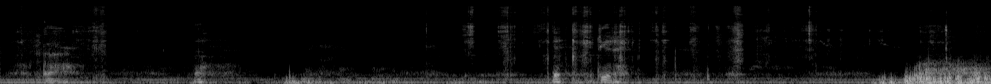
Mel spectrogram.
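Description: Fingers scrape and crumble dry soil.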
